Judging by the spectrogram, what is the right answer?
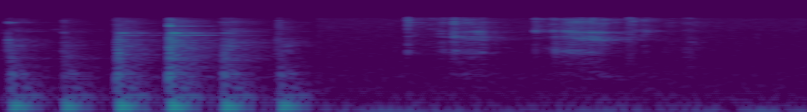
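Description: Stone pestle pounding peeled garlic cloves in a stone mortar, about six blows at roughly four a second. After about a second and a half it gives way to a metal spoon scraping the crushed garlic off the stone.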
